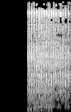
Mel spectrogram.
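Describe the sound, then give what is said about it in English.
A loud pneumatic rock drill starts abruptly after a brief silence, hammering in a rapid, steady rattle with harsh metallic bursts, sustained with no voices, as miners drill deep inside a Trinity Metal Group coltan mine in Rwanda's eastern province for lithium exploration. “Deep inside the coltan mine in Rwanda's eastern province, miners are drilling into a new future, lithium exploration.”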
